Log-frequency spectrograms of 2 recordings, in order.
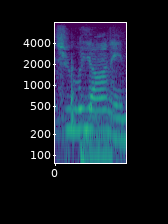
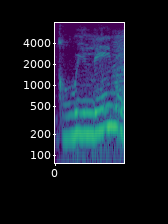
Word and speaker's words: Giuliani: I shouldn't have to tell an anchorwoman that it's pronounced Giuliani, not Guiliani.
